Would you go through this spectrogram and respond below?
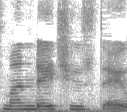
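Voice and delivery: normal talking voice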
